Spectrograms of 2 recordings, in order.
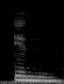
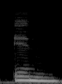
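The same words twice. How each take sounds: The two takes are said the same way.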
